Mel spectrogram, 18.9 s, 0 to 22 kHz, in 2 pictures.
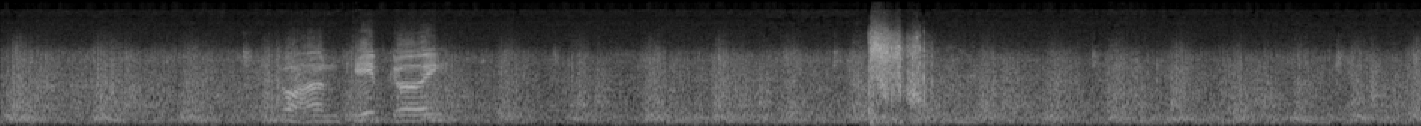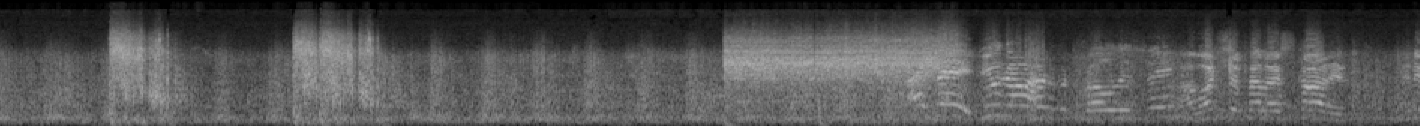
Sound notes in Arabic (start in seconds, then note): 0.0 صوت محرك القطار; 4.2 صوت محرك القطار; 5.7 طلق ناري; 7.2 صوت محرك القطار; 11.3 طلقات نارية; 13.9 هسهسة المحرك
